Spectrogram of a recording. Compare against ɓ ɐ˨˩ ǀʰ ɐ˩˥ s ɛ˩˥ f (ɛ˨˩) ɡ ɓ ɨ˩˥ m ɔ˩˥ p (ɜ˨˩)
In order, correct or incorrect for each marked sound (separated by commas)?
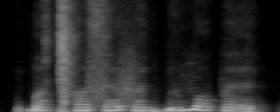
correct, incorrect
